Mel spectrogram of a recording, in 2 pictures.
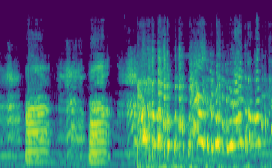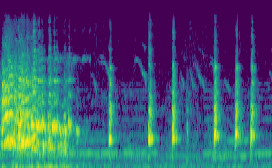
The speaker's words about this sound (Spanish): Inmediatamente bajaron al río con la señora llevando consigo los animales y tan luego llegaron al río provocaron que los gallos cantaran, que los guajolotes clucluteran y los burros rebuznaran.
